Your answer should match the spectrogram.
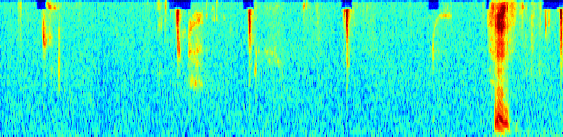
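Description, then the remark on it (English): Quiet mouth sounds while tasting non-alcoholic wine: a few faint wet clicks and smacks, then one louder slurping sip from a glass near the end, with no talking. “Now let's do a couple of sips.”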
